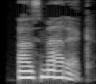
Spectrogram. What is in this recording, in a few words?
"Asthmatic", English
